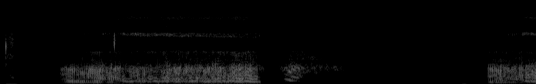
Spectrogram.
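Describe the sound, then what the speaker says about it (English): A man snoring nearby in a room, with long rasping snores separated by a short snort and a quiet pause before the next loud snore begins. "He's snoring."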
